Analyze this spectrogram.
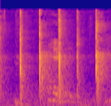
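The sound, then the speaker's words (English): Five sharp hand claps in a slow, steady rhythm during a sermon, each a bright crisp smack, with a low murmur of voices running underneath. “I want to clap.”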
